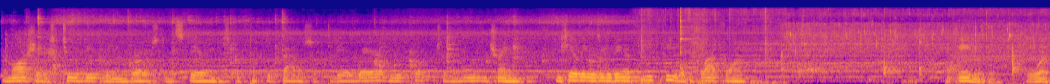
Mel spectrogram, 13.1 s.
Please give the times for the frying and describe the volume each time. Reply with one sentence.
You can hear the frying from 0.0 to 13.0 s, getting louder.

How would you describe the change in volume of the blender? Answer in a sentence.
The loudness of the blender stays about the same.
